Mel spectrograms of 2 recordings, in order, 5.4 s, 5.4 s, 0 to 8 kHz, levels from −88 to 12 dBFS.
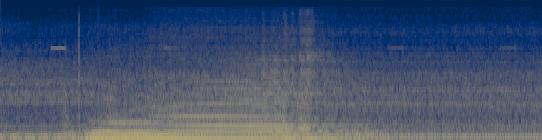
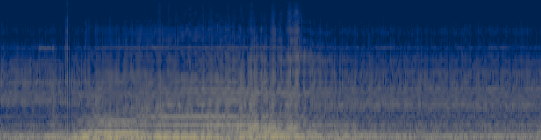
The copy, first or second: second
